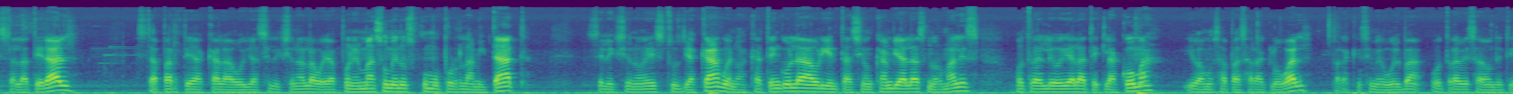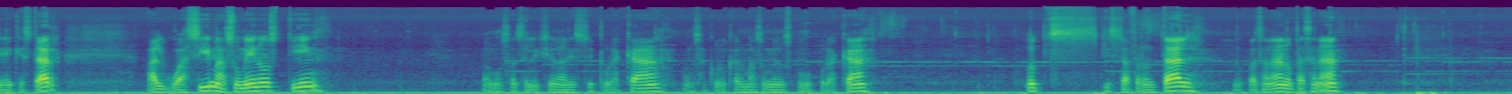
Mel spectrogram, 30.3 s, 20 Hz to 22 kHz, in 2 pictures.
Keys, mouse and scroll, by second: 1.1-1.5 drag, 2.3-4.0 drag, 5.5-6.0 drag, 13.9-15.2 drag, 16.3-16.8 drag, 17.3 click, 18.7-19.2 drag, 20.0 click, 21.5 click, 25.0 click, 26.0 KP_1, 27.5-28.0 shift+middle drag, 28.7-29.5 scroll up 2, 29.7-30.2 shift+middle drag.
